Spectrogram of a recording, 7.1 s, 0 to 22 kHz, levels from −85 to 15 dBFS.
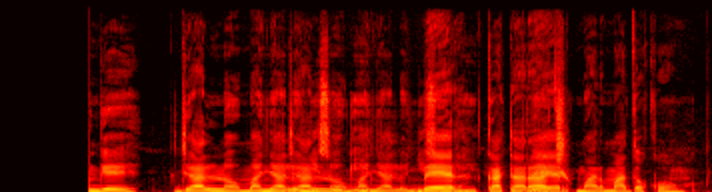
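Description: Speech whose opening is a cut-off start: the first 0.89 s is digital silence, and then the audio jumps straight into the middle of a sound with no attack or fade-in. Unlike a quiet lead-in or a gentle fade, it is a hard edge from nothing to full level. From 2.77 s to 5.67 s there is a doubled audio track. A second full-band copy of the speech trails about a second behind and a few dB quieter. It starts and stops abruptly and carries no decay or room colour, which separates it from room echo or reverb. The likely cause is a second, slower capture path or an edit that holds two copies out of step.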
